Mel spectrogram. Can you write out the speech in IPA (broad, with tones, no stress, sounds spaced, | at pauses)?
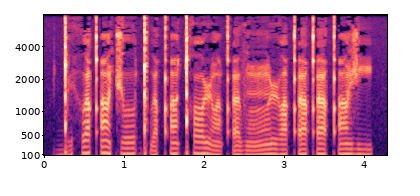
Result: ɡ͡ǃ ʏ˨ h o˦ qʼ ɔ̃˦˨ t͡ʃ oː˦ ǃʼ u˨ qʼ ɔ̃˦ ǃʰ ɔ˦ ɹ ɔ̃˨ qʼ u˨ v õː˨˦ ɹ ɔ˦ qʼ u˦ qʼ u˦˨ qʼ ɔ̃˦ ʒ i˨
